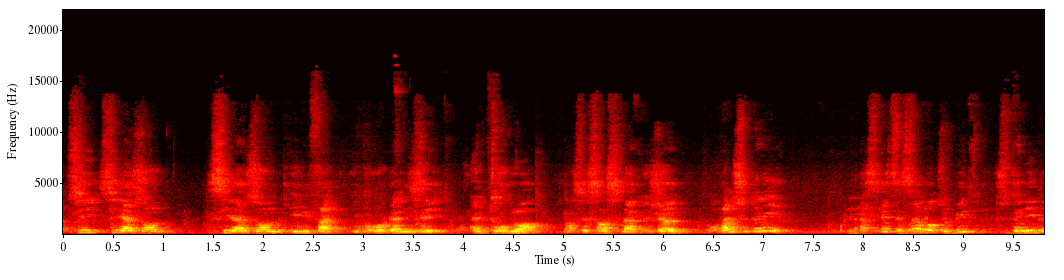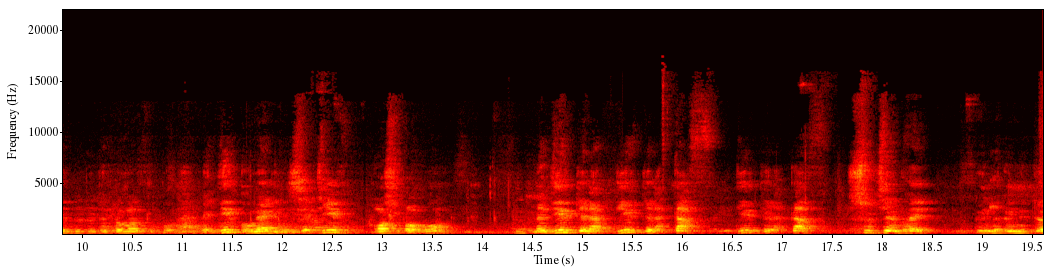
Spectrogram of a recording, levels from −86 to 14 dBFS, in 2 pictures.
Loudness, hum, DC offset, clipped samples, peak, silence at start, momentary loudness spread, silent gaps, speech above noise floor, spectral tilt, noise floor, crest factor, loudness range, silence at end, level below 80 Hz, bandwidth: -19 LUFS; none; under 0.1%; under 0.1%; 0 dBFS; 0 s; 13 LU; none; 22 dB; -5.5 dB/octave; -40 dBFS; 18 dB; 3 LU; 0 s; -72 dBFS; 15.5 kHz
